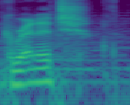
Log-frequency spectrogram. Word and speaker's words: Greenwich: I always feel it's one of those things like Greenwich where it's like you just don't pronounce the W.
